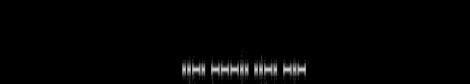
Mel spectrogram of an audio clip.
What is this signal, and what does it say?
Morse code, heard as a keyed tone, about 47 wpm, 700 Hz. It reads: F8FK
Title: DXCC-100 Call Signs - 4 Characters - 50wpm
